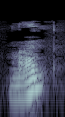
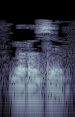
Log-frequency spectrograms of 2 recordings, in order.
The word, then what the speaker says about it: 万: It is pronounced man. In the kun reading, I believe is yorozu.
